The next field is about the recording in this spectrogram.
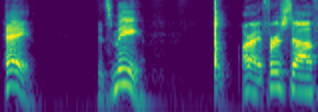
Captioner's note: clap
